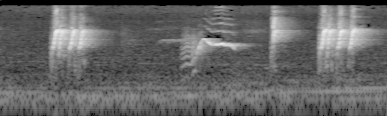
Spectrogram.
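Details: Asian fairy-bluebird calling to stimulate other birds into song: a rapid triple-note burst, then a drawn-out rising and falling whistle, a single sharp note, and another fast triple burst, over a low steady hum.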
